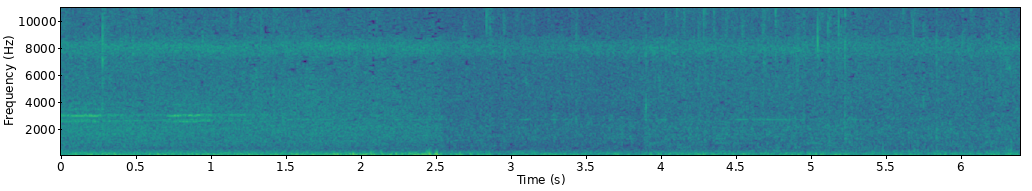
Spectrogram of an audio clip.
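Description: Traffic rumbles steadily in the distance outdoors.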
